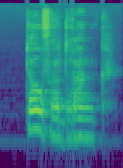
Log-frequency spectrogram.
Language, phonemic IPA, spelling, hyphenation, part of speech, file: Dutch, /ˈtoː.vərˌdrɑŋk/, toverdrank, to‧ver‧drank, noun, Nl-toverdrank.ogg
- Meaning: 1. a magical potion 2. a miracle cure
